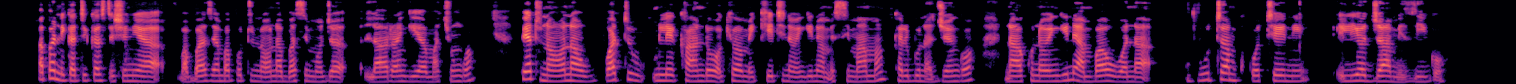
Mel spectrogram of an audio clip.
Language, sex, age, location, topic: Swahili, female, 18-24, Nairobi, government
